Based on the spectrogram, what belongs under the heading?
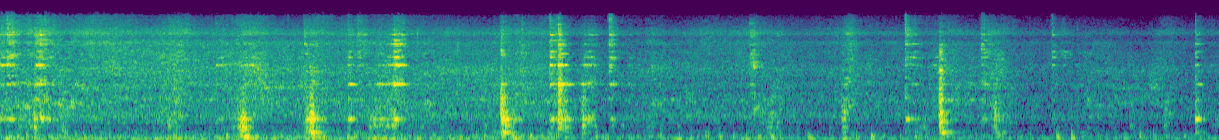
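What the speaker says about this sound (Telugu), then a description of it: "మళ్ళీ ఒకసారి కలిపేసి మూత పెట్టేద్దాం" A mixed vegetable curry is stirred in a pan, giving scattered light scrapes and clicks over a steady, quiet sizzle and hiss, with no talk.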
